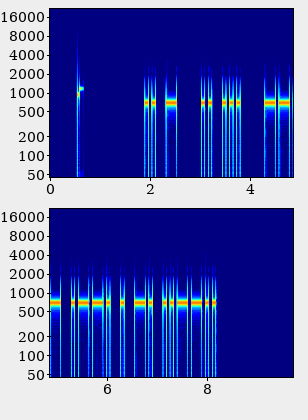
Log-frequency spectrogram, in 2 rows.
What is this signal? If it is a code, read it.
Morse code, heard as a keyed tone, about 17 wpm, 700 Hz. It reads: IT IS OPEN?
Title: Sentences from Top 300 Words 17wpm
